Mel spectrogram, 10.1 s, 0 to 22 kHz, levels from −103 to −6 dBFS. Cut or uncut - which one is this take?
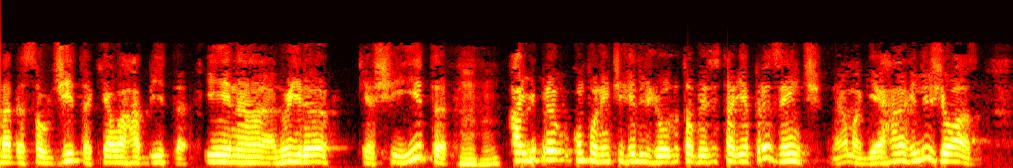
uncut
